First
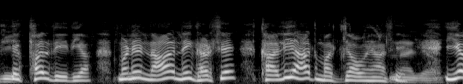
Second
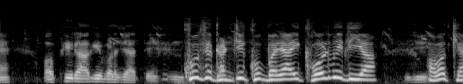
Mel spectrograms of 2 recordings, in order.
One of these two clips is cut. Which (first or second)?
second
